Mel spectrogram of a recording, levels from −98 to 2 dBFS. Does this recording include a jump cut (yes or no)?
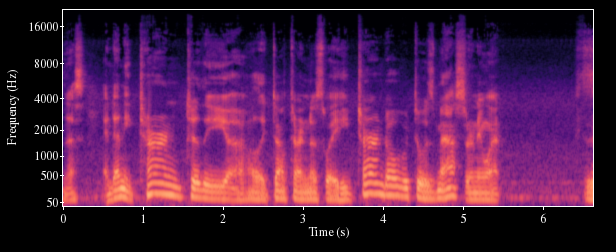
no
